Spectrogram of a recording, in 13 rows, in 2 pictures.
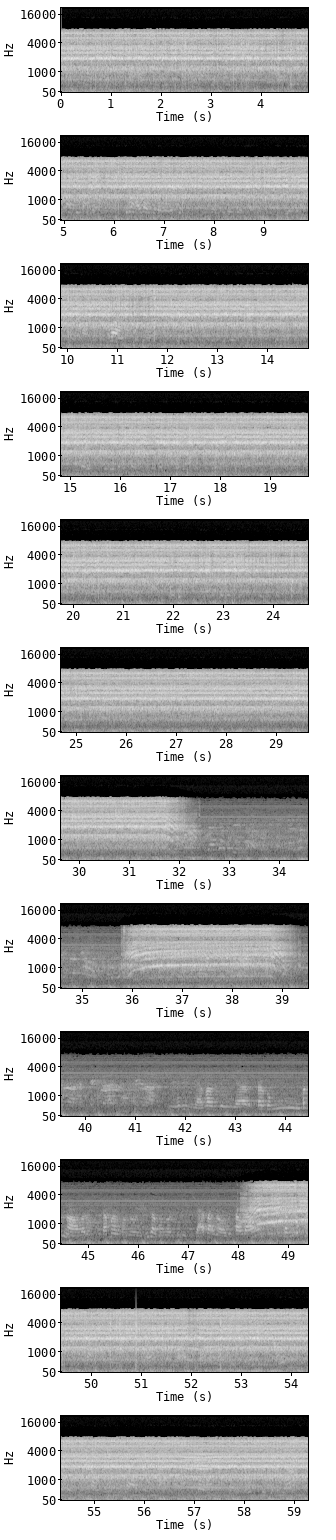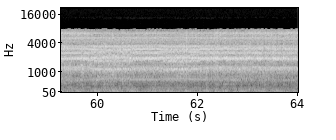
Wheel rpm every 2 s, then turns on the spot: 160, 160, 160, 160, 160, 160, 160, 160, 160, 160, 160, 160, 160, 160, 160, 140, 10, 10, 130, 70, 0, 0, 0, 0, 130, 160, 160, 160, 160, 160, 160, 160.
none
